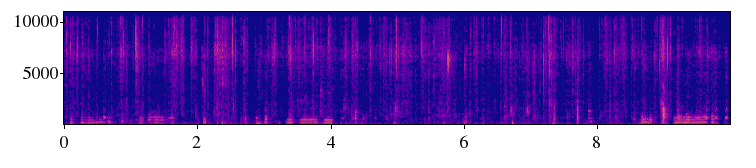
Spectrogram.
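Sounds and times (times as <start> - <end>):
birds pecking at food: 0.0 - 10.0
hen clucking: 0.0 - 10.0.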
